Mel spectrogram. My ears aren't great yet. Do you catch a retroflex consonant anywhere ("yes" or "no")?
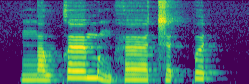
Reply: no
